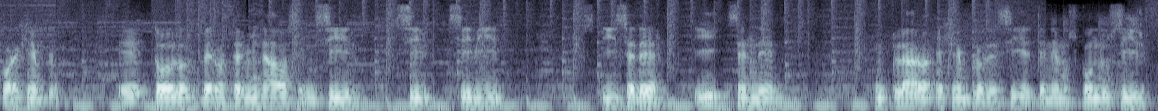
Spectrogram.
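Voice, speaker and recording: A young man with a low, flat voice gives a student presentation on grammar. He hesitates often and fills pauses. Faint music plays behind him. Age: young adult. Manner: hesitant, with frequent fillers. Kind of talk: class presentation.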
